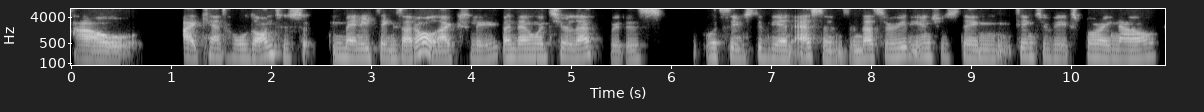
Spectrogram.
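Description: A low-pitched woman from Poland and Ireland hosts a podcast interview. She speaks warmly encouraging words and breaks off mid-word to rephrase her questions. The recording is dry and close, with no room sound. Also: steady tone, moderate pace, dry recording. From born in Poland, raised in Ireland. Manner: encouraging, with hesitant restarts. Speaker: podcast host. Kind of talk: conversational interview.

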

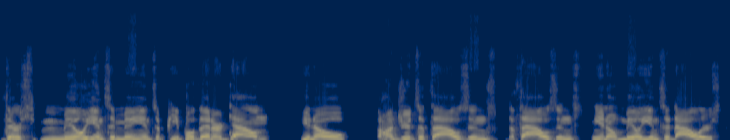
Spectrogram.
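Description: A man's voice: medium pitch, fairly even intonation, normal speed, no room sound, low-quality recording. A man in a casual crypto discussion, speaking bluntly with slang.

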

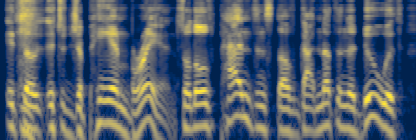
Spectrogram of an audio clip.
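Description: Male podcast host, casual slangy storyteller who voices dialogue; highly animated, close dry sound. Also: moderate pace, dry recording.

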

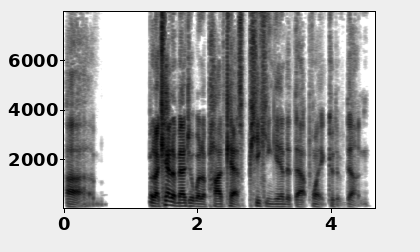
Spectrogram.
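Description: A man's voice: fairly low pitch, moderate pace, no room sound, studio quality. An American man in his fifties from Alabama, chatting casually and reflectively as a podcast host. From Alabama, United States. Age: 50s.

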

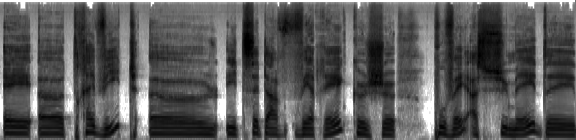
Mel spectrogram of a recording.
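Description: An older American man, a singer and guest, answering in French in a slow, hesitant way with many fillers and restarts. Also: medium pitch, darkish tone, no room sound, studio quality. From United States. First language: English. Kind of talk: radio interview. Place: radio studio.

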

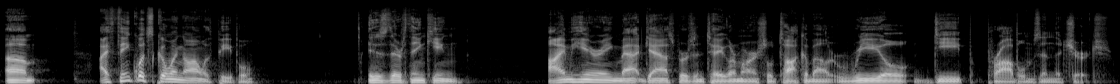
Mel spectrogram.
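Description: Low-voiced man, emphatic podcast host. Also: animated, a little slow, darkish tone. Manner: exhortatory, emphatic, rhetorical questions. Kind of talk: opinionated religious commentary.

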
